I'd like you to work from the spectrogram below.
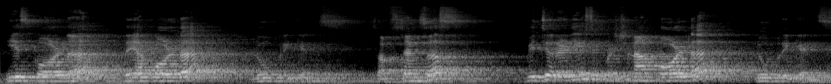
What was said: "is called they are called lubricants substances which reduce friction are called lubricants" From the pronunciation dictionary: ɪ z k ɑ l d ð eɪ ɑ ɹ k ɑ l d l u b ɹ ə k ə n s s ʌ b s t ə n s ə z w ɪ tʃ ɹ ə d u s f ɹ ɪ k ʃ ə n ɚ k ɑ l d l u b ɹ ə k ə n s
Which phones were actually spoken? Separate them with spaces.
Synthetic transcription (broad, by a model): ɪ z k ɑ l d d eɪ ɑ ɹ k ɑ l d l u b ɹ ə k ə n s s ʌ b s t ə n s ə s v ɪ tʃ ɹ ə d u s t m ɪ ʃ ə n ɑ k ɑ l d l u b ɹ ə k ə n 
